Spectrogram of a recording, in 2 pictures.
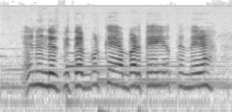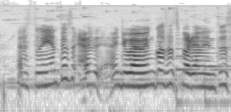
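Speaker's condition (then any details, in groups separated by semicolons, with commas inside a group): Cerebral palsy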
